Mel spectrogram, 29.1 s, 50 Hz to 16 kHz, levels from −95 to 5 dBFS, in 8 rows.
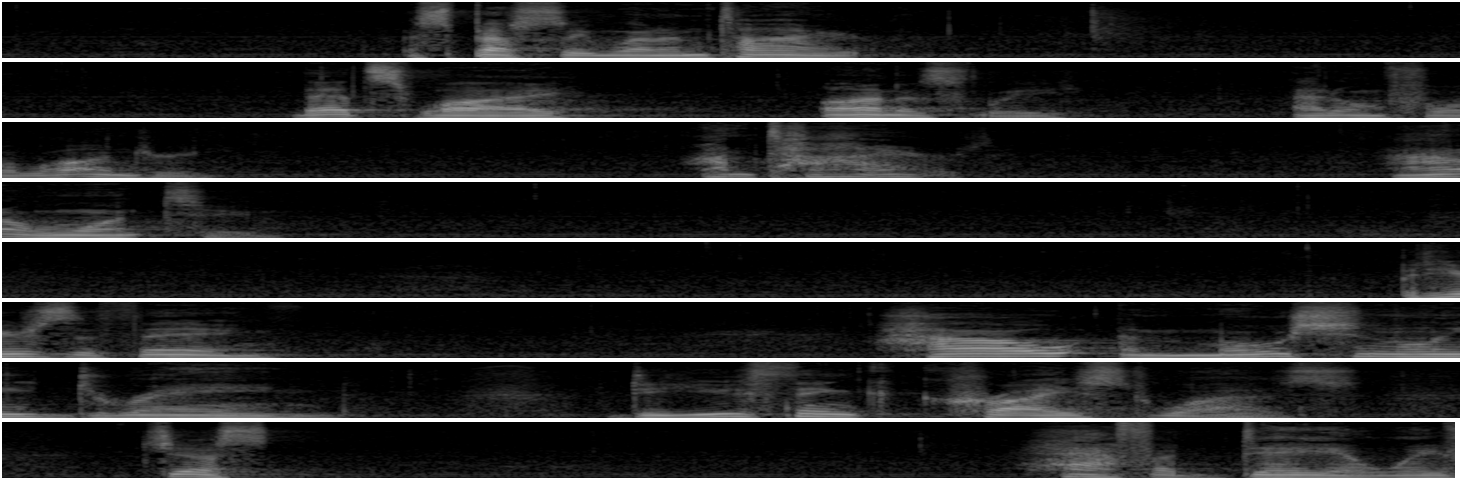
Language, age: English, 60-79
